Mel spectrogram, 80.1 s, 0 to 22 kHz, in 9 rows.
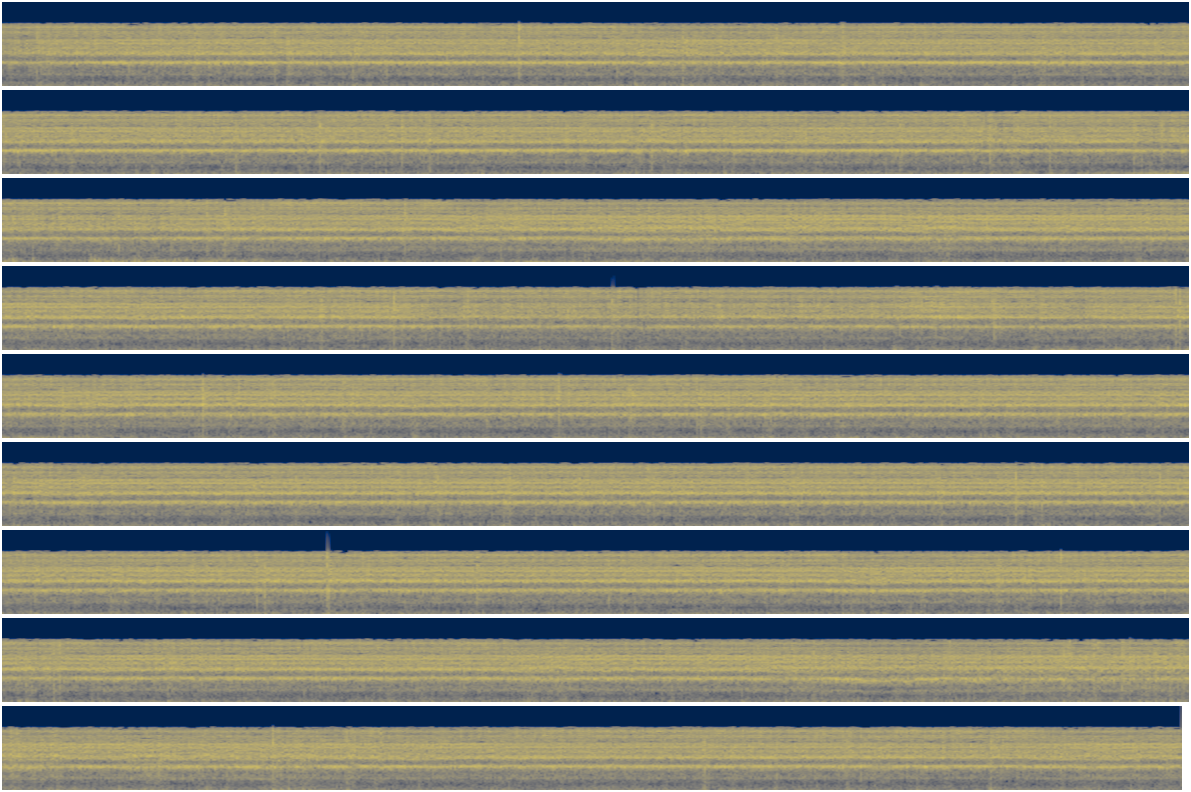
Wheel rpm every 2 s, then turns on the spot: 150, 150, 150, 150, 150, 150, 150, 150, 150, 150, 160, 150, 150, 150, 150, 150, 160, 150, 160, 150, 160, 160, 150, 150, 150, 150, 150, 160, 160, 150, 150, 150, 160, 160, 140, 150, 150, 150, 150, 150.
none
